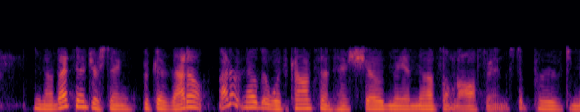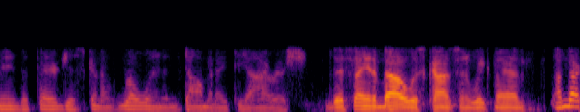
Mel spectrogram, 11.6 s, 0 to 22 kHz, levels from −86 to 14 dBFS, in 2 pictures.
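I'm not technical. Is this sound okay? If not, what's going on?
No. Tandem speech coding runs from start to finish: the speech passed through three phone-network speech coders in a row, each unpacking and re-squeezing the previous one's already damaged output. It sounds rough, warbly and muffled, with nothing above 3.7 kHz.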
